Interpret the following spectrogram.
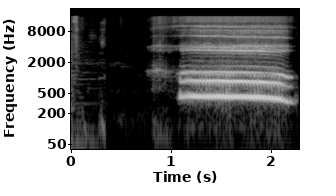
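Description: A woman's voice imitating Chewbacca's roar: one loud, held, high-pitched wail starting about a second in, dropping in pitch at the end.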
